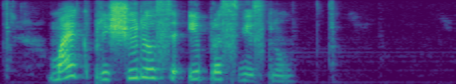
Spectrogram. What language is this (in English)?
Russian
